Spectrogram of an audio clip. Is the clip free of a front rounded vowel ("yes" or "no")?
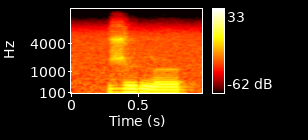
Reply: yes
